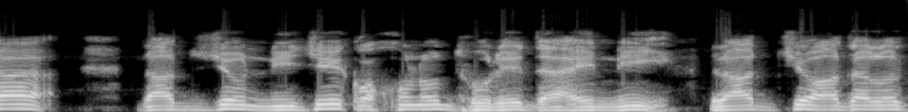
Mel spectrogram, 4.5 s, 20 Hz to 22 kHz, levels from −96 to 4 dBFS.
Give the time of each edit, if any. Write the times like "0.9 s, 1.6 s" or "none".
3.4 s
